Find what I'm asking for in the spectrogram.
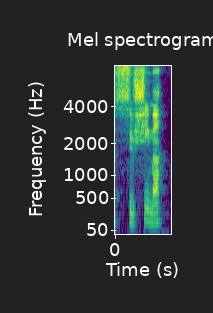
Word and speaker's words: Tsushima: We're going to be talking about Ghost of Tsushima and Paper Mario. – You pronounced it right.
